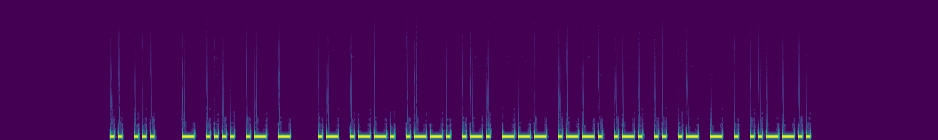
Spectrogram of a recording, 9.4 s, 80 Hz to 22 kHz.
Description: Morse code, heard as a keyed tone, about 30 wpm, 700 Hz. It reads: IS THAT APPROPRIATE?
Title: Sentences from Top 900 Words 30wpm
